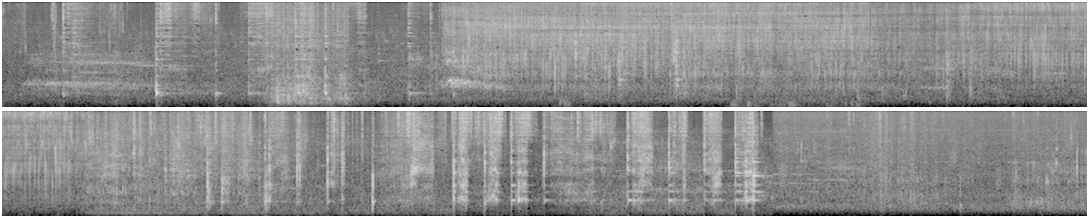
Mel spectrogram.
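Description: Cooking sounds while rice pilaf is made: a steady hiss for several seconds, then a quick run of sharp scrapes and knocks of a utensil against a pan.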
